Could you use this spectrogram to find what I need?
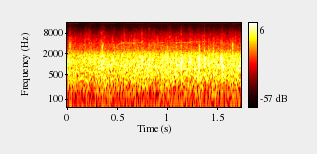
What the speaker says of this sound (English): he walks off to a standing ovation here at Lord's Cricket Ground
